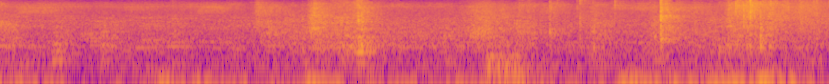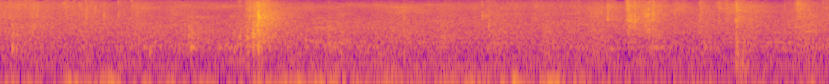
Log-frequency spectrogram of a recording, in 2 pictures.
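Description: Plastic wrapping crinkles and tears as a box is opened by hand.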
